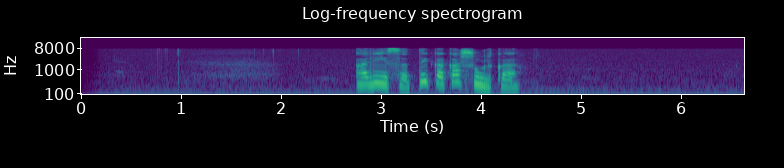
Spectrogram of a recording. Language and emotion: Russian, angry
